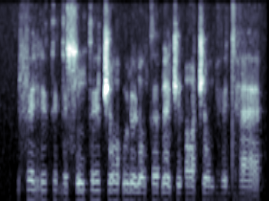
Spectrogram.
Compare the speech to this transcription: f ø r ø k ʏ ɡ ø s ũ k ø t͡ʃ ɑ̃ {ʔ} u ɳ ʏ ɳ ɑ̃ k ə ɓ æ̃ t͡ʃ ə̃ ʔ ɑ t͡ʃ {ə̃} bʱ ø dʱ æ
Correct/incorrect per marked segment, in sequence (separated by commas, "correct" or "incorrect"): correct, incorrect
